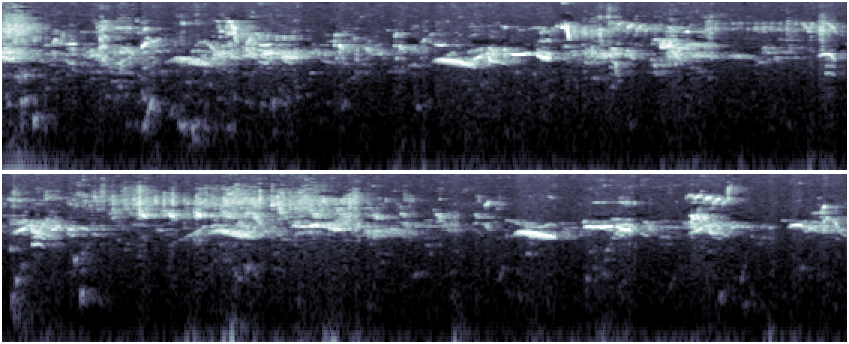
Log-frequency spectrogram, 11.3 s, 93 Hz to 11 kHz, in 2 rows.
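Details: A morning chorus of birds along the Rio Bueno riverbank, Los Ríos Region, summer 2020. A dense, steady stream of high chirps and trills from several singers, with short pauses and a faint low rumble throughout.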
